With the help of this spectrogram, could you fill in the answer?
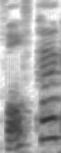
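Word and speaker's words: Vulfpeck: funk musician um so there's a band called wolf pack have you heard of wolfpack they are the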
